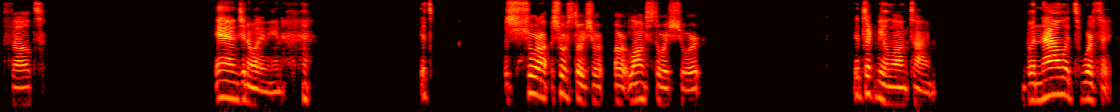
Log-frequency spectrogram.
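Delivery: defeated, depressed sound. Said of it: "Why does he sound so defeated?".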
